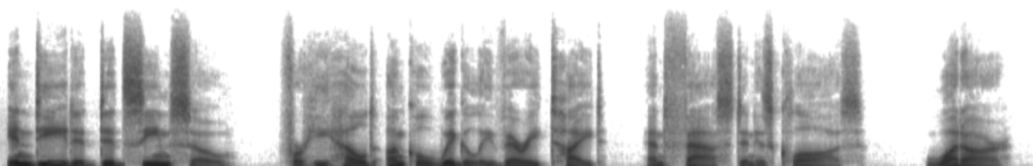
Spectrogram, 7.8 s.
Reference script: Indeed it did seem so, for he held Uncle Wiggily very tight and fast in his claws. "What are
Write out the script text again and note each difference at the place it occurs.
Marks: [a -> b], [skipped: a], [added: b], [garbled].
Indeed it did seem so, for he held Uncle Wiggily very tight and fast in his claws. "What are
